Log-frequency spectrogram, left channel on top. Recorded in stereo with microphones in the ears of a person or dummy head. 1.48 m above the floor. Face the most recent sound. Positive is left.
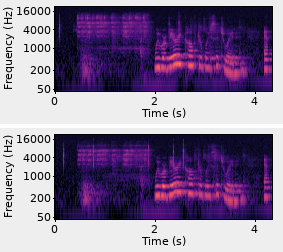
turn(degrees=5)  # may be behind; listen again after turning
